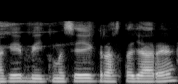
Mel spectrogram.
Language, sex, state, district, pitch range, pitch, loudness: Hindi, male, Arunachal Pradesh, Lower Dibang Valley, 135-145 Hz, 140 Hz, -18 LUFS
